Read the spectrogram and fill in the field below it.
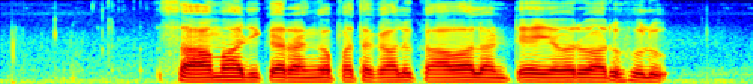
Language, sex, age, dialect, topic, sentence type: Telugu, male, 18-24, Telangana, banking, question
